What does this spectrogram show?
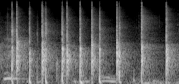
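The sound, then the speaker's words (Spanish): Brisk, sharp audience clapping at a show host's request, about a dozen loud slaps in under two seconds with a slightly uneven rhythm, while a faint voice sounds briefly beneath the claps. “¡Aplaudí! ¡Aplaudímelo!”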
